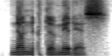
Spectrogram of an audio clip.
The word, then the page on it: nunc dimittis: American English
